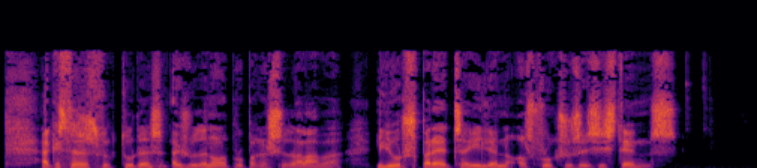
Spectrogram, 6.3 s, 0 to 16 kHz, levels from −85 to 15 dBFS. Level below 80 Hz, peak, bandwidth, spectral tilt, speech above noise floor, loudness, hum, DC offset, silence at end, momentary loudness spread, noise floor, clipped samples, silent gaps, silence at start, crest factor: -56 dBFS; 0 dBFS; 12 kHz; -1.5 dB/octave; 39 dB; -20 LUFS; none; under 0.1%; 0.7 s; 12 LU; -62 dBFS; under 0.1%; none; 0.05 s; 24 dB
